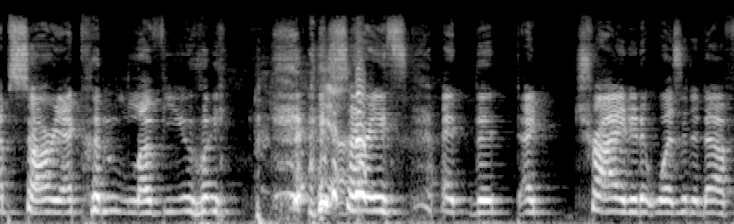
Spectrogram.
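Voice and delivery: high-pitched, tearful, blubbering sobbing. Retelling a wife who bursts into tears with her husband: imitating someone sobbing. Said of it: "she just bursts into tears and starts sobbing".

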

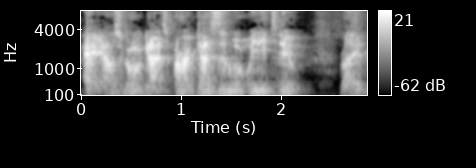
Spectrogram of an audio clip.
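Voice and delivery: loud, barking drill-sergeant voice. Describing a big man with no indoor voice, speaker imitates his barking man's voice. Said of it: "He had like a barking man's voice".

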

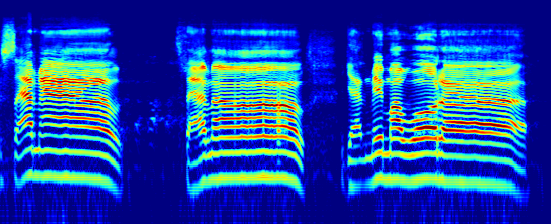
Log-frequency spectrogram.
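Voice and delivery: put-on loud old man's call, "water" drawn out. Retelling how Eli would call out to Samuel, Eli's old man voice. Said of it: "If he was calling you".

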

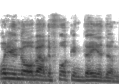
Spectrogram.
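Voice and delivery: bad put-on New York accent, Australian-tinged. Trying to pick up a new york accent, in a bad fake new york accent. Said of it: "Australian who immigrated to New York".

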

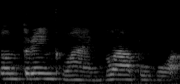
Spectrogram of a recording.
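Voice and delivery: dismissive cartoon villain accent. Retelling a mother's words to the others: Gru-like voice. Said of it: "Why did you just sound like Gru?".

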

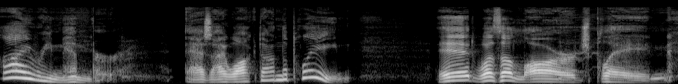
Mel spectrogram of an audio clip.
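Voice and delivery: bad, slow, sing-song storyteller voice. Show your listener the way he would tell a story, as a bad impression of his storytelling. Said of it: "that was the worst impression".

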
